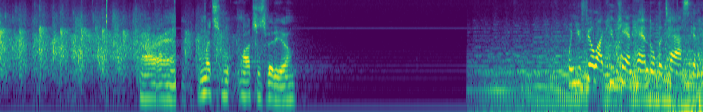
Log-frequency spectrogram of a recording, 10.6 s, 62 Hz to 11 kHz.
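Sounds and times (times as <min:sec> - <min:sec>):
audience applauding: 0:00.0 - 0:04.2
speech: 0:02.1 - 0:04.5, 0:08.6 - 0:10.5.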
